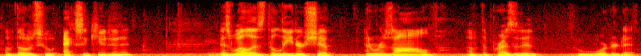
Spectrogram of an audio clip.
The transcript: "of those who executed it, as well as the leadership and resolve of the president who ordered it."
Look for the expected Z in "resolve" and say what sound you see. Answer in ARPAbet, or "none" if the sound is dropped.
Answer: Z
